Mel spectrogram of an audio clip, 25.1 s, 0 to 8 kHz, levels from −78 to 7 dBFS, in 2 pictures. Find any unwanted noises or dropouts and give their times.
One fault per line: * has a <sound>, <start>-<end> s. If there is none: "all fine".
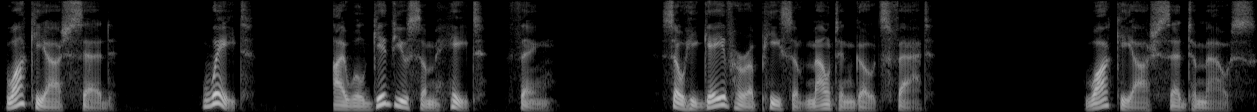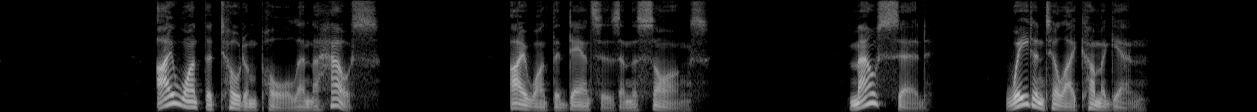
all fine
